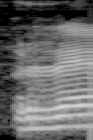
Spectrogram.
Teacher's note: पर कंपित या लुंठित व्यंजन रै होता है। जब हम इसका उच्चारण करते हैं तो हमारी जीवा में कंपन होता है, हमारी जीभ लुढ़कती है, इसलिए उसको परकंपित या लुठित व्यंजन बोला गया है।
